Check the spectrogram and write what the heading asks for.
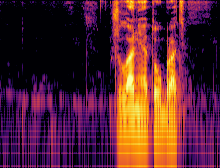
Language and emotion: Russian, neutral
